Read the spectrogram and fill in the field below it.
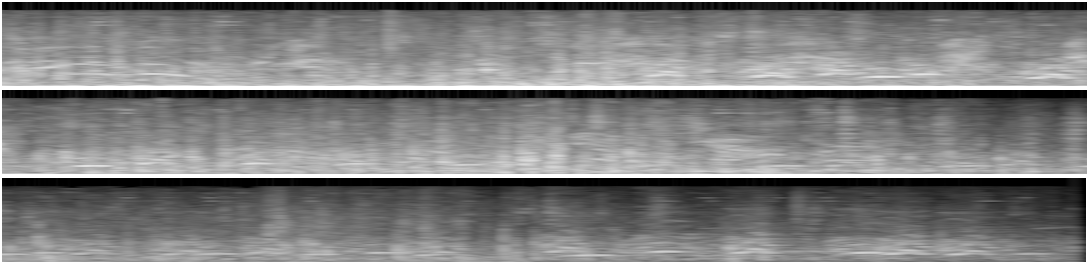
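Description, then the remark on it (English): Dogs bark over and over in quick, overlapping yaps, loud at first and easing slightly, over a busy, rumbling background with steady clatter, in a film scene where riders gallop by on horses and no dogs are on screen. “There's a distinct sound of dogs barking.”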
